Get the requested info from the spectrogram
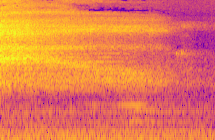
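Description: Greater coucal giving its harsh, hissing call: one loud rasping hiss that starts abruptly and fades over about a second and a half. It is the bird's scary voice, which the observer takes for a warning to keep predators away from its nest.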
